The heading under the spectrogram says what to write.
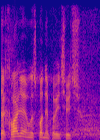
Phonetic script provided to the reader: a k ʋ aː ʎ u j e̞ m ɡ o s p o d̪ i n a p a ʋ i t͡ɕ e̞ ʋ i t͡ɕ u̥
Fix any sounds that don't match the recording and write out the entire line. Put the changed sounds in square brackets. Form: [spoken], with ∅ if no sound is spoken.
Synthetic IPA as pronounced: a [x] ʋ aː ʎ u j e̞ m ɡ o s p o d̪ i n [e] p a ʋ i t͡ɕ e̞ ʋ i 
